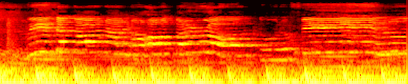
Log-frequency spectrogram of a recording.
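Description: Children's voices singing a song in unison over a backing track with a steady, pulsing bass beat.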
